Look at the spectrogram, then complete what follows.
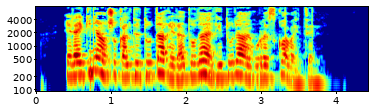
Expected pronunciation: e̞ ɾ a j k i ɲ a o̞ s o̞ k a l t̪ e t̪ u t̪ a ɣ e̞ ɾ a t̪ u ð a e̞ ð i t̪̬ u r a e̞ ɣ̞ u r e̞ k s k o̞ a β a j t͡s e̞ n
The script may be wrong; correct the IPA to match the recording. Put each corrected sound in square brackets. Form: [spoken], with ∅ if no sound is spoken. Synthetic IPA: e̞ ɾ a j k i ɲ a o̞ s o̞ k a l t̪ e t̪ u t̪ a ɣ e̞ ɾ a t̪ u ð a e̞ [ɣ] i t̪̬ u [ɾ] a e̞ ɣ̞ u r e̞ [∅] s k o̞ a β a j t͡s e̞ n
